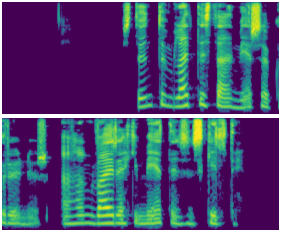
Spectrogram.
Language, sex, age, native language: Icelandic, female, 50-59, Icelandic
